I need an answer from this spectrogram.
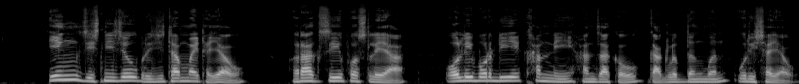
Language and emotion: Bodo, neutral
